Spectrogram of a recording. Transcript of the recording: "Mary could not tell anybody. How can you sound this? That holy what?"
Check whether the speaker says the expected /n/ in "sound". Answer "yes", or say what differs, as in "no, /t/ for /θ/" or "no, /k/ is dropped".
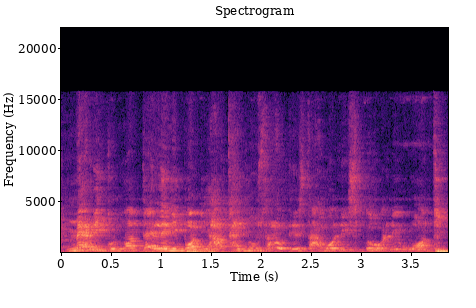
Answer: no, /n/ is dropped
